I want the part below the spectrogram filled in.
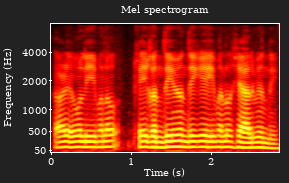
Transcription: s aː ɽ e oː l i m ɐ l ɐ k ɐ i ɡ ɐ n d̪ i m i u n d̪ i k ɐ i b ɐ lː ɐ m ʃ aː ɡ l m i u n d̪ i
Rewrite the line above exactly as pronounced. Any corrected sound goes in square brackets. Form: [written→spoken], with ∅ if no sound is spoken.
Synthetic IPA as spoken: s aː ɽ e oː l i m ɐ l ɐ k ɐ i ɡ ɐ n d̪ i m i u n d̪ i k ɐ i [b→m] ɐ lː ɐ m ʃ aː [ɡ→∅] l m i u n d̪ i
